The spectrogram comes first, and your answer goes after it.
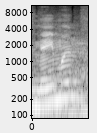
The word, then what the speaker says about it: Neiman: So we have two ways of saying it. We have the Brazilian way and the American way. Mm-hmm. So in Brazil it's Neiman, and here in America they call me Neiman.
